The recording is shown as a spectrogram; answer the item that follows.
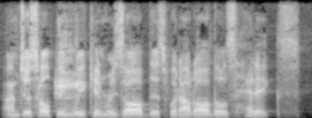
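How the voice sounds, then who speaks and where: A man's voice: medium pitch, normal speed, darkish tone, no echo. A man speaking in a formal, polite but insistent way, explaining a complaint in precise wording. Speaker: caller, presenter of own recorded phone call.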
